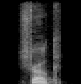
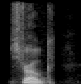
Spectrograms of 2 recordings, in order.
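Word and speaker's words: Strzok: Yes. Stroke. That's how you pronounce it. Stroke.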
